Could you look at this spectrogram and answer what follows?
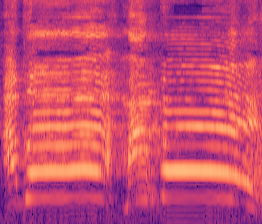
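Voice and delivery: high, loud, drawn-out hail; imitated calling out. Women by the road inviting the preacher to stop, shouted. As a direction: mimic women yelling to a passing car. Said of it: "mereka teriak".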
